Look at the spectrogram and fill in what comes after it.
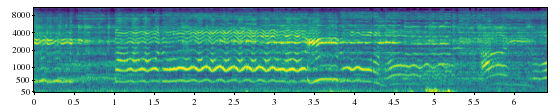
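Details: AIWA TP-S30 portable cassette player with built-in speaker and new drive belt: music plays with steady pitch, no wow or drag; normal tape playback at even speed.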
